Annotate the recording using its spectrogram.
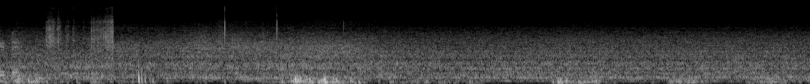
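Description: Steady room hiss with a few short plastic rustles in the first second and scattered soft knocks later, from a piping bag being handled and a palette knife spreading whipped cream over a cake layer.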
